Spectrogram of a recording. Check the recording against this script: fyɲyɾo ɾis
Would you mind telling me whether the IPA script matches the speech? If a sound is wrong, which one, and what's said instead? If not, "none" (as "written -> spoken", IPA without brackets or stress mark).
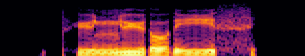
f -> pʰ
